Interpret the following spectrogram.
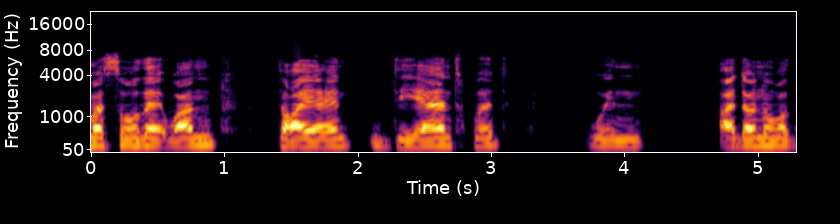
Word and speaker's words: Antwoord: But I And notice how she, you pronounce Antwoord. You use the WRORD and Wort, but in South Africa it's Wort. You use the V, the Wort. When you say W, it's usually a V, Wort.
